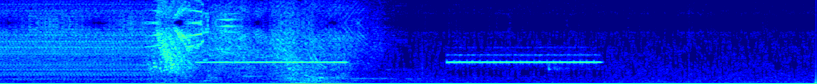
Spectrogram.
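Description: A short electronic chime rings twice.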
